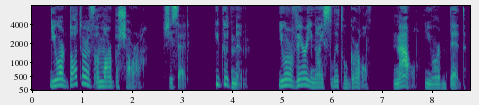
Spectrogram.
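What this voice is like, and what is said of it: Thick foreign accent. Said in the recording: “spoke with a thick accent.”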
